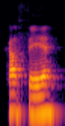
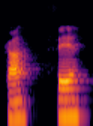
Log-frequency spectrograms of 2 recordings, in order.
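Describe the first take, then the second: First: Café as one word, stressed on final FÉ; stress on accented syllable. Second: Café split in two, ca - fé; syllable by syllable. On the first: Teacher giving an example word, café stressed on last syllable. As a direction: say café joined up, landing on FÉ. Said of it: "the stressed syllable is that one". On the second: Teacher breaking down an example word, café in separate syllables. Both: Shown as a demonstration.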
